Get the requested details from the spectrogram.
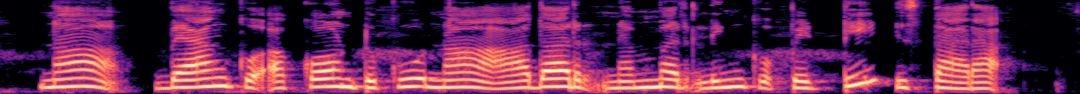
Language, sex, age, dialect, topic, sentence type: Telugu, female, 25-30, Southern, banking, question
